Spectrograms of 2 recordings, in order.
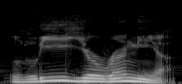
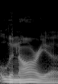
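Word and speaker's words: Liurnia: I'm saying it wrong it's l i u r n i a Leia I just want to say lunaria it's not lunaria at all but that's sounds way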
